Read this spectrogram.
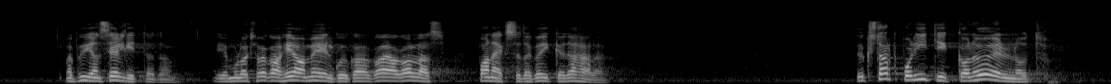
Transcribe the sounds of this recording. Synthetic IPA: mɑpyːjɑnse̞lɡit̪ːˑɑd̪̥ɑ | jɑmuloːeksvæɡ̥ɑɦe̞ɑme̞ːlkujkɑkɑjɑkɑlːɑs | pɑneksːed̪̥ɑkɤjkːˑet̪æɦælḛ | ykst̪ɑrk̚po̞liːt̪ˑikˑːo̞nø̞elnud̪̥

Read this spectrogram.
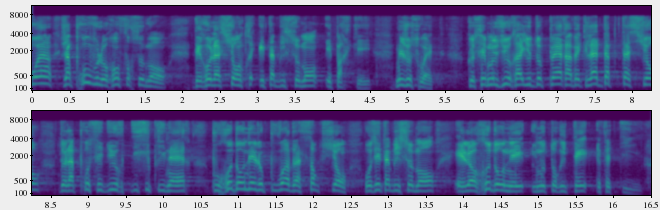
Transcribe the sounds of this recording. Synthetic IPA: ɛ̃ʒapχuvləʁɑ̃fɔʁsəmɑ̃d̪eʁəlasjɔ̃ɑ̃t̪χet̪ablismɑ̃epaʁkʲe | mɛʒəswɛt̪ | kəseməzyʁajd̪əpɛʁavɛklad̪apt̪asjɔ̃d̪əlapχɔsed̪yʁd̪isiplinɛʁ | puʁːəd̪ɔneləpuvwaʁd̪əlasɑ̃ksjɔ̃ozet̪ablisəmɑ̃elœʁːəd̪ɔneynot̪ɔʁit̪eefɛk̚t̪iv

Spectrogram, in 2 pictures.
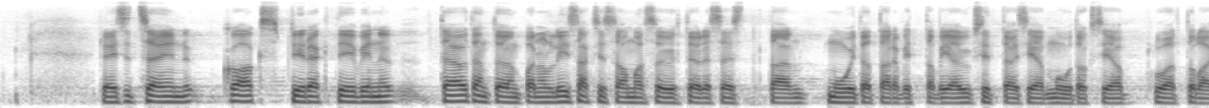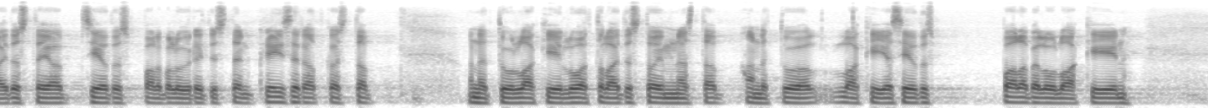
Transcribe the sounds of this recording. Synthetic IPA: d̥ejsit̪seinkɑksd̥iɾe̞kt̪iːʋint̪æyt̪ænt̪øːmpɑnːolisæksisɑmɑsːɑyçt̪eydesːæesi̥t̪ːe̥t̪æːnmujt̪ɑt̪ɑrʋit̪ːɑʋiɑyksit̪ːæisiɑmuːt̪o̞ksiɑluot̪ːolɑjt̪ost̪ɑjɑsiot̪uspɑlʋe̞luyɾit̪yst̪enkriːsirɑt̪kɑst̪ɑ | ɑnːet̪ːulɑkiːluot̪ːolɑjt̪ost̪o̞iminːɑst̪ɑɑnːet̪ːuɑlɑkiːjɑsiot̪us | pɑlʋe̞lulɑkiːn

